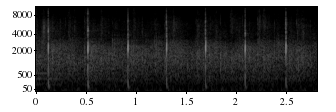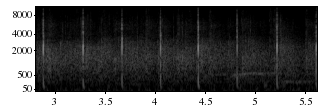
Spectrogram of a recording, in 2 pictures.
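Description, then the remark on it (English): A group claps hands together to praise the Lord after a prayer, in a steady, even rhythm, sharp unified claps about twice a second over a soft wash of crowd noise, with no one speaking. “Why don't you clap your hands, the Lord?”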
